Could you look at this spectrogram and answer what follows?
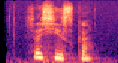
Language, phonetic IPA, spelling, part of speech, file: Russian, [sɐˈsʲiskə], сосиска, noun, Ru-сосиска.ogg
- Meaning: sausage, wiener, frankfurter, hot dog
